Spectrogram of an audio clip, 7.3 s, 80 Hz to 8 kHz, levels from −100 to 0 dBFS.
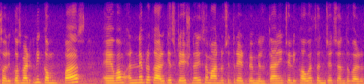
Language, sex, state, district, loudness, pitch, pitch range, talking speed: Hindi, female, Haryana, Charkhi Dadri, -18 LUFS, 225 Hz, 210-235 Hz, 150 wpm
